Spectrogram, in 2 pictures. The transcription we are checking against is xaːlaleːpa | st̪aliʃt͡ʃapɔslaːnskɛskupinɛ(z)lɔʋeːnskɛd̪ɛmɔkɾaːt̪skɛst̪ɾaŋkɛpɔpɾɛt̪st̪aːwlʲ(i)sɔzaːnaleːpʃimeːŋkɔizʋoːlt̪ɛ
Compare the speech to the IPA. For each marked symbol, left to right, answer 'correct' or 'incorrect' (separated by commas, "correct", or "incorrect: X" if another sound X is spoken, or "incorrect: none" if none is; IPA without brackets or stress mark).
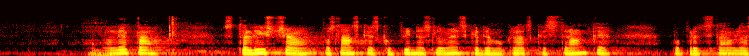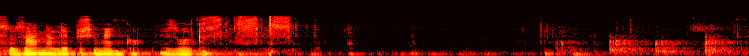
incorrect: s, incorrect: a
